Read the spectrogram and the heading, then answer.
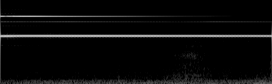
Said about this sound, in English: you know, it's pricey and it's a Bell. And you're like, I don't spend a lot of money on a Bell. Come on. Yeah. I mean, those things come free with somebody. Ding it again. Yeah, this thing. This is why you're spending so much money on it.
